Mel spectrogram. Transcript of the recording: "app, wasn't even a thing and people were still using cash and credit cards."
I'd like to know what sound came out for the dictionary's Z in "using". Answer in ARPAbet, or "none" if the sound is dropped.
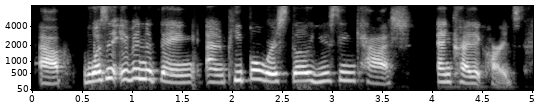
Z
